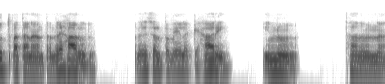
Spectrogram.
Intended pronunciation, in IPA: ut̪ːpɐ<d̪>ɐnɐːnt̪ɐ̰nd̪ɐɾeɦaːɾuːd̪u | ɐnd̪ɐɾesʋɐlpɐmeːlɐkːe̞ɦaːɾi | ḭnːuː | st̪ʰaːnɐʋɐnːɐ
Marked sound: incorrect: t̪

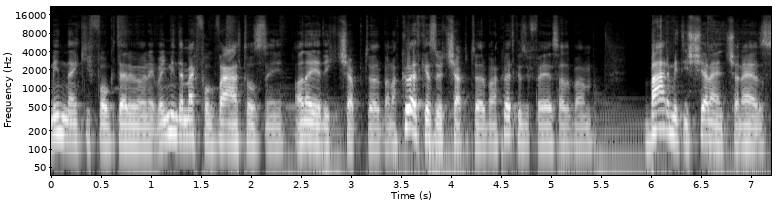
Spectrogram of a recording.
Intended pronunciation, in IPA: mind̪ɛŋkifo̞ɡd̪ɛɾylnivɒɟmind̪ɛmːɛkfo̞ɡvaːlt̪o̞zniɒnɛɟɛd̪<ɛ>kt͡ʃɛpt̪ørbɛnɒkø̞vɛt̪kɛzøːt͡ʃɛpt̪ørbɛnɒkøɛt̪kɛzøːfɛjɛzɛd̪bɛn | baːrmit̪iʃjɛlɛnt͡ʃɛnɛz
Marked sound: incorrect: i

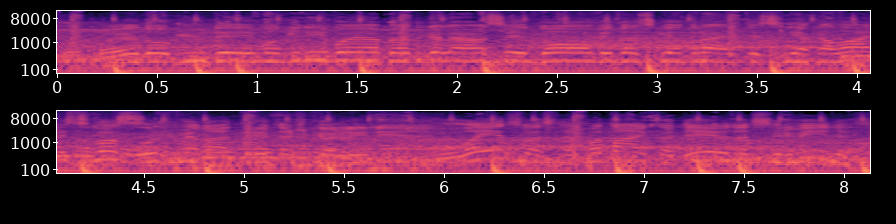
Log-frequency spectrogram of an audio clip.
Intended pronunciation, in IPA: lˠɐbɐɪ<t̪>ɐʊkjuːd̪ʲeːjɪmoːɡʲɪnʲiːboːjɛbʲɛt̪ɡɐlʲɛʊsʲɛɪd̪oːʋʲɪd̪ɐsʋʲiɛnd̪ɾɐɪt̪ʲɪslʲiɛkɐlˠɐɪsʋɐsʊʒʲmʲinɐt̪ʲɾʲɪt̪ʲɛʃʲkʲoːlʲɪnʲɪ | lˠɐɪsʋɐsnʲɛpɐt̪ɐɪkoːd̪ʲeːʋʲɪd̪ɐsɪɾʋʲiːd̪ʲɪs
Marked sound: incorrect: d̪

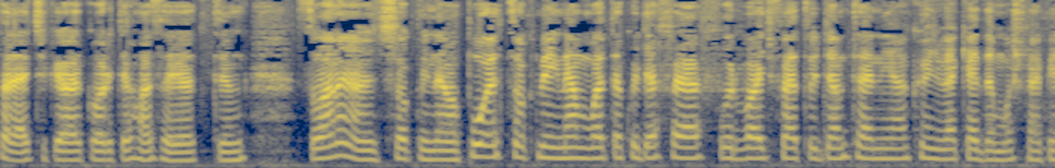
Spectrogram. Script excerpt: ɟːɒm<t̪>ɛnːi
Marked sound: correct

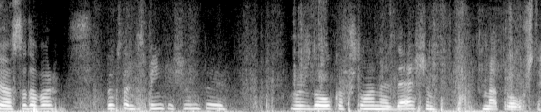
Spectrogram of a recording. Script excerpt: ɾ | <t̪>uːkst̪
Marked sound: correct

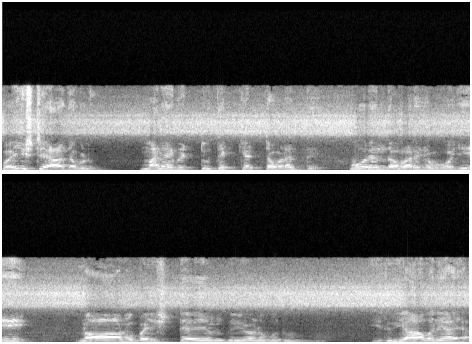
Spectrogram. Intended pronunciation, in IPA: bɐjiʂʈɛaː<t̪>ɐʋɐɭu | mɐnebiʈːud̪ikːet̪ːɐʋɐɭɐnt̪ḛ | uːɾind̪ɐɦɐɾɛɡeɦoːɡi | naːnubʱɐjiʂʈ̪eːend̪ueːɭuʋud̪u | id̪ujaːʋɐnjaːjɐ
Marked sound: incorrect: d̪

